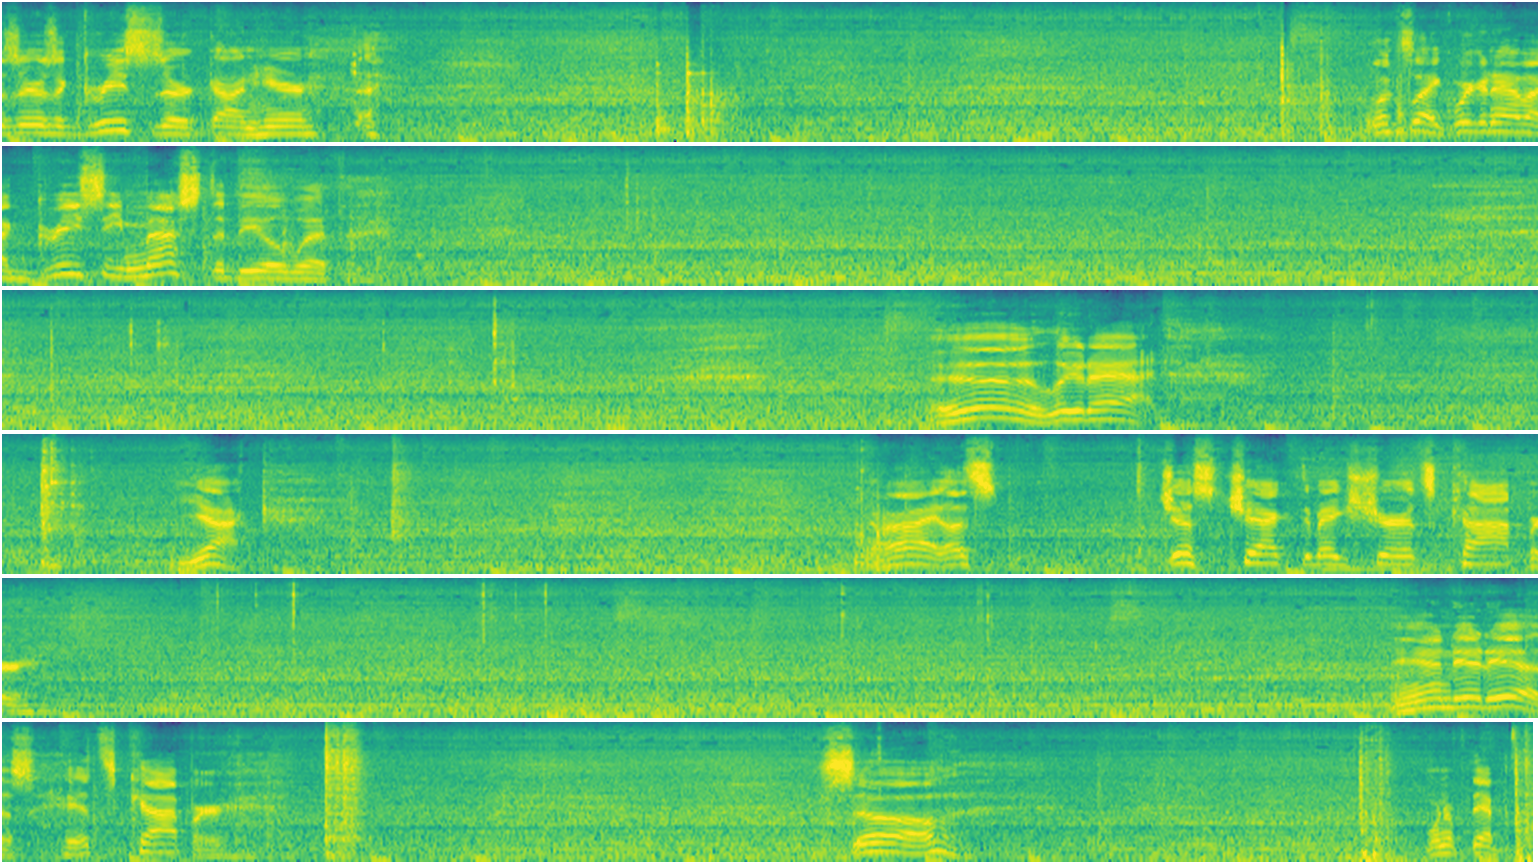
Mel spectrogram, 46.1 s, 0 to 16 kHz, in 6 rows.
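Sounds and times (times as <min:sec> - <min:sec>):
machine humming: 0:00.0 - 0:46.0.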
